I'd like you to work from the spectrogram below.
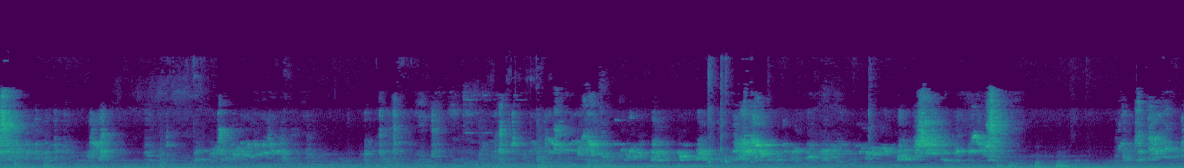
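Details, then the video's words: Pet budgerigars chirping indoors to make other budgies active: scattered quick, scratchy high chirps and twitters, irregular and overlapping, with a steady low electrical hum underneath. "Budgies Chirping Sound That Make Other Birds To Be Active"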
